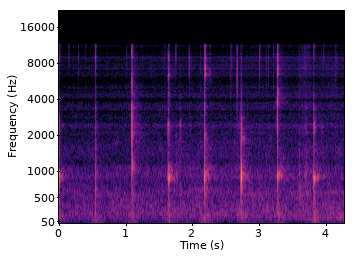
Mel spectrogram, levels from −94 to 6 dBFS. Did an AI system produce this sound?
yes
